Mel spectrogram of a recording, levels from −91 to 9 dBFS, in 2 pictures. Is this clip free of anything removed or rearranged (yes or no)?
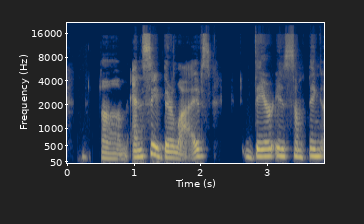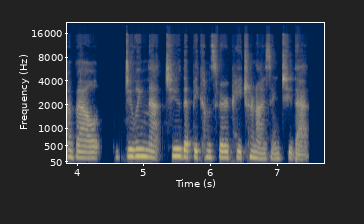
yes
